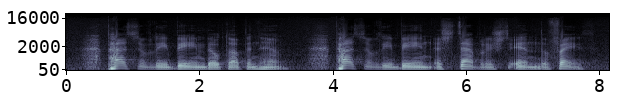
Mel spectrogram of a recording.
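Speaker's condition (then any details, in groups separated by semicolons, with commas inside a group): ALS; under neurologist care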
